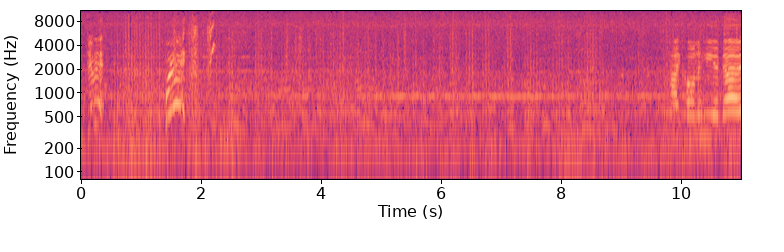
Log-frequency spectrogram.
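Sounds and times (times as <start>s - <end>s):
faint voices: 0.0s - 11.0s
tractor motor whining: 0.0s - 11.0s.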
